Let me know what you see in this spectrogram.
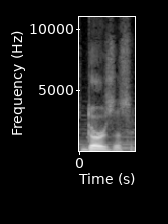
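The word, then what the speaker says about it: Drzis: Okay, it's Derzus. D R Z I S.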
